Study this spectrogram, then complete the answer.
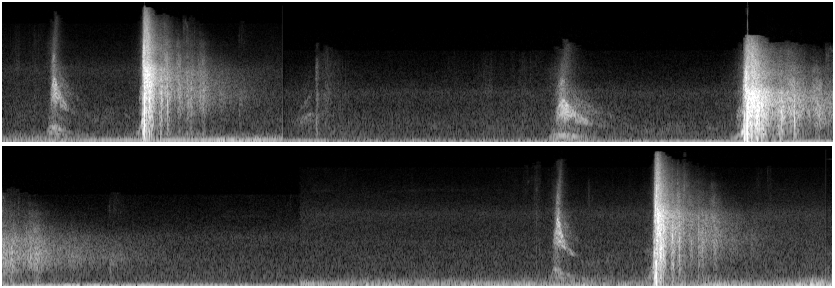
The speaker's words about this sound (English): that crack sound you hear is actually the air clapping back together as the whip has extended. It sort of split the air a little bit and then it comes back together, and you hear that loud boom as that whip cracks through the air.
